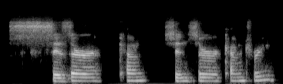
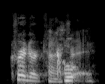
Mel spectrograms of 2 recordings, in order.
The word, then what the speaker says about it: Critter Country: Which is, I guess, if I pronounce it correctly, Scissor Country? Close. Critter Country.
